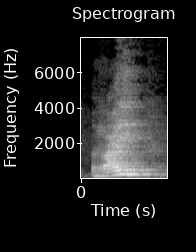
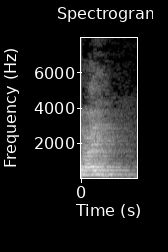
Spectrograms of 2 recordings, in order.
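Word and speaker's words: ripe: राइप, RIP से जो sound बनेगी वही बोलनी है, राइप।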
